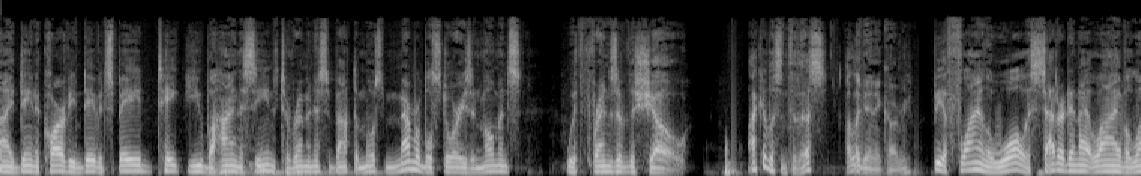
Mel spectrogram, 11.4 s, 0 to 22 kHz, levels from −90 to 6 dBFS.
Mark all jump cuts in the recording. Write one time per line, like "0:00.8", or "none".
0:07.5
0:09.3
